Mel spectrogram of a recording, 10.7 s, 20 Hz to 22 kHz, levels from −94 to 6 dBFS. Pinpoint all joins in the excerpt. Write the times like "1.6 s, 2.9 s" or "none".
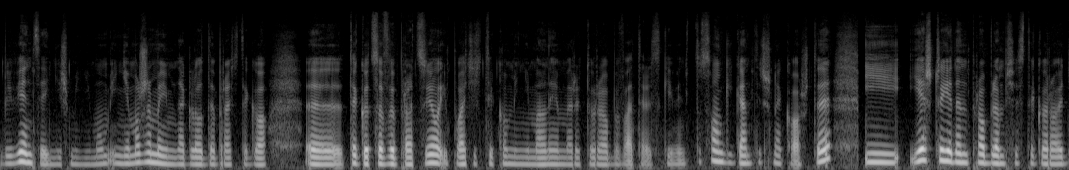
8.6 s

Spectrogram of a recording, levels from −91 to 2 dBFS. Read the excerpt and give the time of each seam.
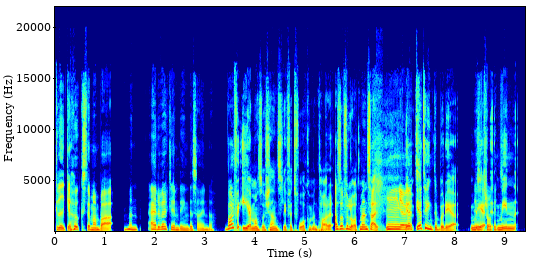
1.7 s

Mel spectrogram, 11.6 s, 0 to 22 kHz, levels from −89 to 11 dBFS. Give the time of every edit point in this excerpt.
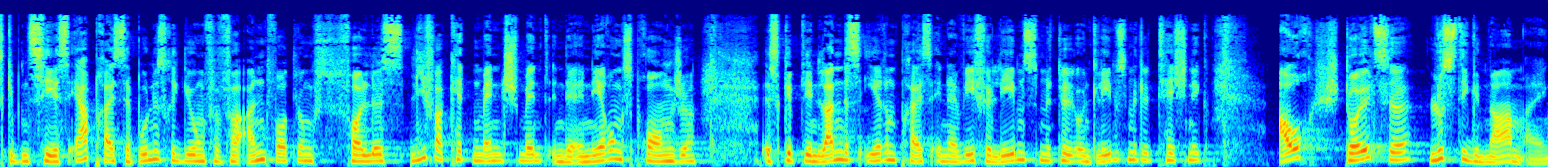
3.1 s

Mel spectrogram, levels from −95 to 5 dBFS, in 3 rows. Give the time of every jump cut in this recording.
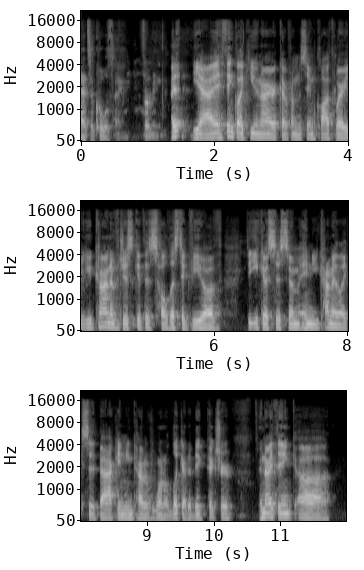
none

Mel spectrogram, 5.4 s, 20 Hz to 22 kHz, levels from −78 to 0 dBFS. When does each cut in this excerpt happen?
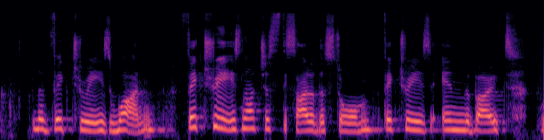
1.8 s, 2.9 s

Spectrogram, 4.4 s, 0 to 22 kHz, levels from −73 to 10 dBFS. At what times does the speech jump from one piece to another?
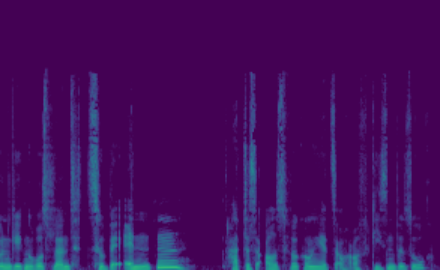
none

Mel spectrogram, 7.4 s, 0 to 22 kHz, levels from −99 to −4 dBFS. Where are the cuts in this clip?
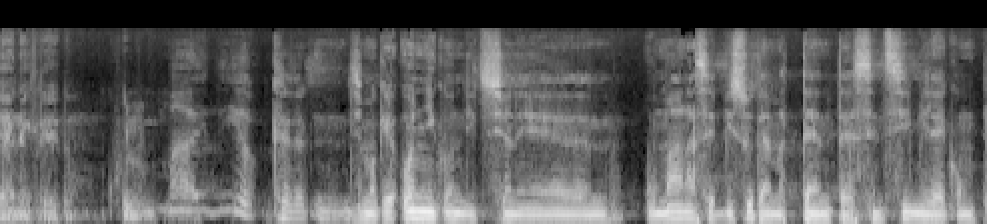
2.3 s, 4.8 s, 5.8 s

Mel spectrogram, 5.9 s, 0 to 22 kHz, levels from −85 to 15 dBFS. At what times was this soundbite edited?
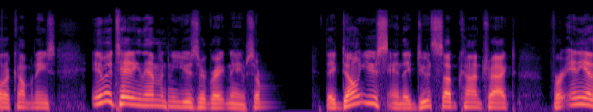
1.7 s, 3.1 s, 3.9 s, 4.3 s

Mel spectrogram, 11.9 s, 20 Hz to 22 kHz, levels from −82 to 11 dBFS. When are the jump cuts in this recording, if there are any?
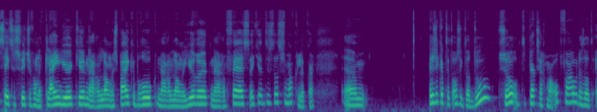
5.7 s, 8.9 s, 10.7 s

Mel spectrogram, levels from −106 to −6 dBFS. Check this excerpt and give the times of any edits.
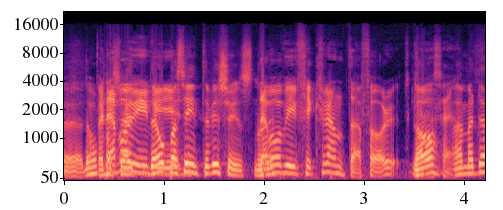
none

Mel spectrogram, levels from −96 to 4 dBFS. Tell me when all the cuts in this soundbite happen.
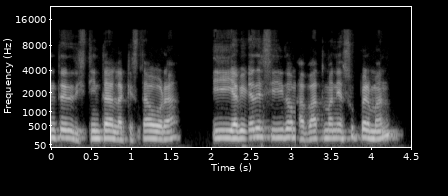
1.8 s, 3.1 s

